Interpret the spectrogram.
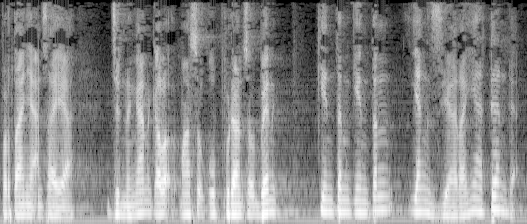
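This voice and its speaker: A man's voice: medium pitch, moderate pace, a little mellow, husky. A man with a Javanese accent preaching a sermon to a congregation, joking and asking the audience questions, slipping Javanese words into his talk. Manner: mixes Javanese into Indonesian. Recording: reverberant, dull lo-fi hall recording.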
